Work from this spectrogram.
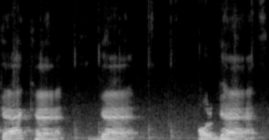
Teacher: कै वर्ग के सामने वाले व्यंजन कंठ से बोले जाएंगे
